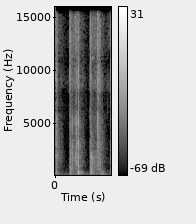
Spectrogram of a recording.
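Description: Soft riffling of tarot cards being shuffled, three quiet bursts of papery flutter in quick succession, faint and close.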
